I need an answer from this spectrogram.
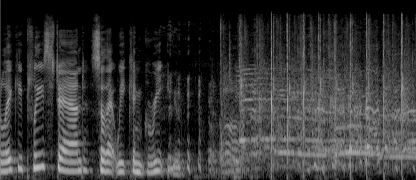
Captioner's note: audience cheers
